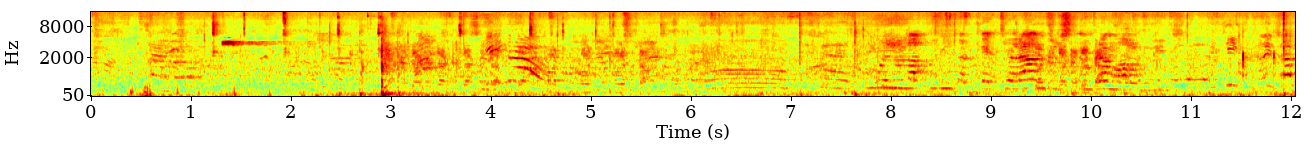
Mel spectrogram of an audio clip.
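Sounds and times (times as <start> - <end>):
ball kick thud: 2.6 - 3.2.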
